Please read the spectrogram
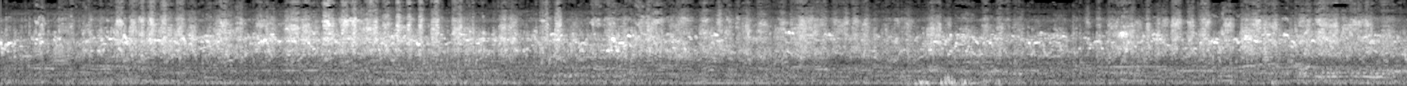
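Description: Dense, unbroken chattering and squawking of a crowded mixed roost of egrets and cormorants, many birds calling at once, with a few louder calls standing out.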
